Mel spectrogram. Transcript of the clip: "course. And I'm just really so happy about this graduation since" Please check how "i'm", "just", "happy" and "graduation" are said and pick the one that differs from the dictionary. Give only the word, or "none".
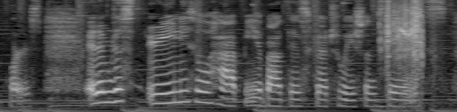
graduation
